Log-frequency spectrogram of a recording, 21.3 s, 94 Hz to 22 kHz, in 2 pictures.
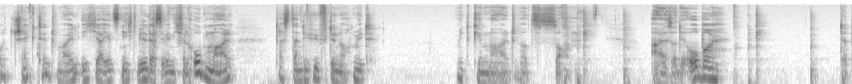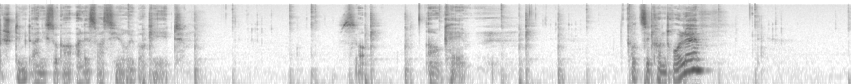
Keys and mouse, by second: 1.8 middle click, 3.2 f, 4.0-6.9 drag, 7.2 middle click, 8.3 click, 9.3 middle click, 11.0-12.2 drag, 12.4 middle click, 13.6 click, 14.6 click, 15.2 middle click, 16.0 click, 17.1 middle click, 17.9 click, 18.7 middle click, 19.7 click.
